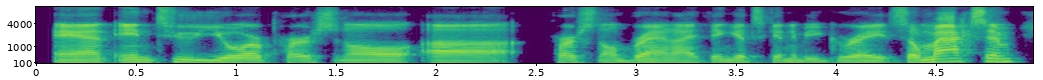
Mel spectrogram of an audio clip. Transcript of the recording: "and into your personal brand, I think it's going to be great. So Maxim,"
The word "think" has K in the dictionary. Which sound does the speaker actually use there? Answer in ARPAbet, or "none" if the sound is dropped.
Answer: K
